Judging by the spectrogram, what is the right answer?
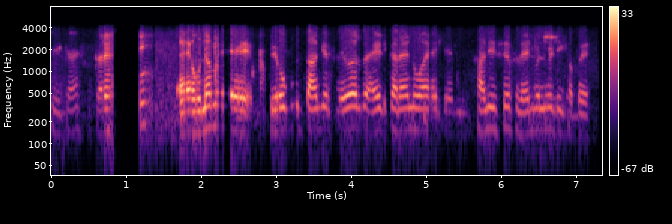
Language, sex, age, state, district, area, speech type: Sindhi, male, 30-45, Gujarat, Kutch, rural, conversation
